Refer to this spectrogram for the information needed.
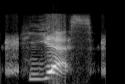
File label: Yes, Female; T2 Female 01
